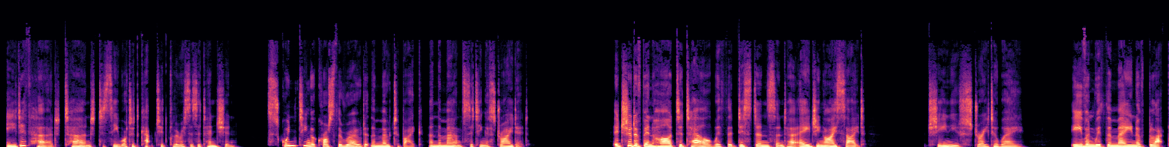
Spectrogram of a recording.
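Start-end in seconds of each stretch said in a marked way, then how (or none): none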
